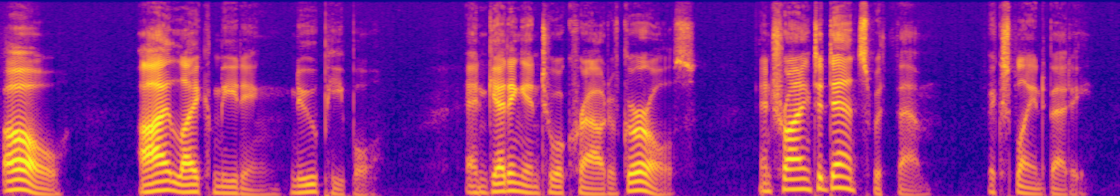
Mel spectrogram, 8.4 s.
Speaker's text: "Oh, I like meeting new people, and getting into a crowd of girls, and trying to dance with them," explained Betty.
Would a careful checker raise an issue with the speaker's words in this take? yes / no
no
